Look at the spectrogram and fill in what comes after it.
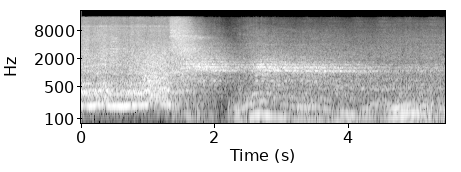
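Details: Volvo 850 turbo (19T turbo) on a dyno under hard load: uneven stumbling beat, three or four a second, and lean at the end of the pull; suspected misfires that don't appear on the street.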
